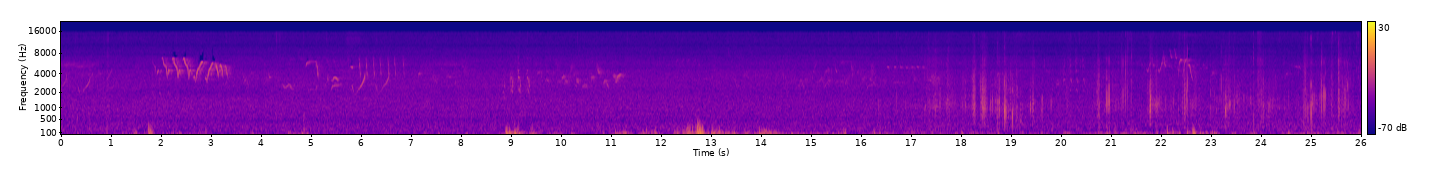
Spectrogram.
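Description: Faint outdoor quiet with a few small birds chirping, quick high rising notes, in the first half. There are a few low thumps on the microphone, and in the second half a run of short crunching steps on a gravel road.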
